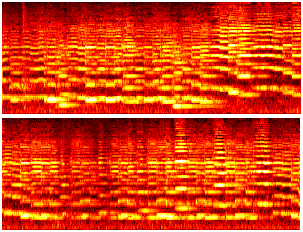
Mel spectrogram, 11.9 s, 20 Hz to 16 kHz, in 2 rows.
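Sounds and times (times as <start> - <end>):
violin melody: 0.0 - 11.9.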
